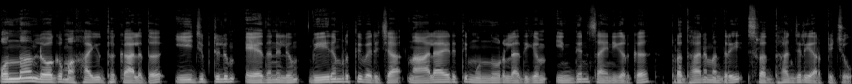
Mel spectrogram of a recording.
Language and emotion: Malayalam, neutral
